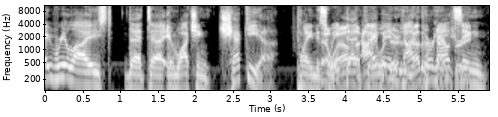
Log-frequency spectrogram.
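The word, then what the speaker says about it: Czechia: Uh I realized that uh in watching Czecha playing this week that I haven't been pronouncing I have not been pronouncing the name correctly for the last 3 weeks calling it Chetchia.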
